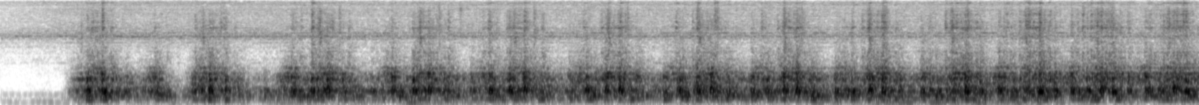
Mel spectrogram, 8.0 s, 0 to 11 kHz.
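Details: Simplex under restoration, air-driven engine on 30 PSI compressed air, not yet lubricated: dry irregular chuffing and clicking about ninety beats a minute; runs, but leaks remain and blowdown valves need replacing.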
